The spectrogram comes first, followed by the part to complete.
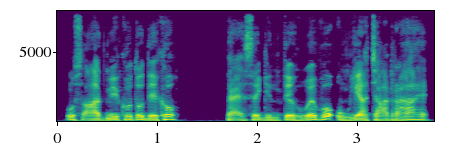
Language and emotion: Urdu, disgusted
